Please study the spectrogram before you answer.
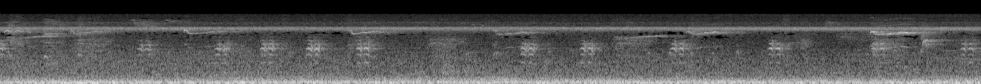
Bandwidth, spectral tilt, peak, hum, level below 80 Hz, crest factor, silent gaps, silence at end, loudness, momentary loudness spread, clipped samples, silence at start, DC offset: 11.5 kHz; -4.5 dB/octave; -2 dBFS; none; -20 dBFS; 12 dB; none; 0 s; -16 LUFS; 3 LU; under 0.1%; 0 s; under 0.1%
